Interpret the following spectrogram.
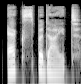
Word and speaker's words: expedite: Expedite. Both US and UK have the same pronunciation of this word. Stress deet. Keep sp soft and say ek clearly.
